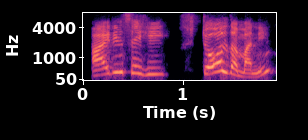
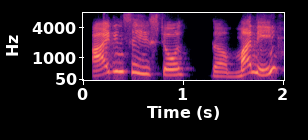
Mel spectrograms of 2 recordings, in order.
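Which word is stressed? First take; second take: stole; money. First: The stress is on "stole". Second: The stress is on "money".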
